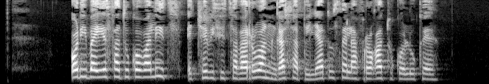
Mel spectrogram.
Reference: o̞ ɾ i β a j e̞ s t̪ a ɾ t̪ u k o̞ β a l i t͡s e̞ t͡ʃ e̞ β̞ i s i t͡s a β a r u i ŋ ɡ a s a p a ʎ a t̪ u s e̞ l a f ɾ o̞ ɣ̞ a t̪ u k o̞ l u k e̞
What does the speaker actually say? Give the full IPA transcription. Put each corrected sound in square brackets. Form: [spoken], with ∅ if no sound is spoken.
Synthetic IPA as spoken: o̞ ɾ i β a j e̞ s t̪ a [∅] t̪ u k o̞ β a l i t͡s e̞ t͡ʃ e̞ β̞ i s i t͡s a β a r u [a] ŋ ɡ a s a p [i] ʎ a t̪ u s e̞ l a f ɾ o̞ ɣ̞ a t̪ u k o̞ l u k e̞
